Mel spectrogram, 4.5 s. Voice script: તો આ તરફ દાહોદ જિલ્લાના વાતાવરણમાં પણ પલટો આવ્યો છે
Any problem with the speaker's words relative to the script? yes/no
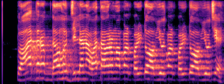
yes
